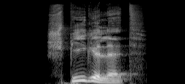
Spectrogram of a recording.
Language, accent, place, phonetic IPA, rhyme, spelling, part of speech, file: German, Germany, Berlin, [ˈʃpiːɡələt], -iːɡələt, spiegelet, verb, De-spiegelet.ogg
- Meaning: second-person plural subjunctive I of spiegeln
